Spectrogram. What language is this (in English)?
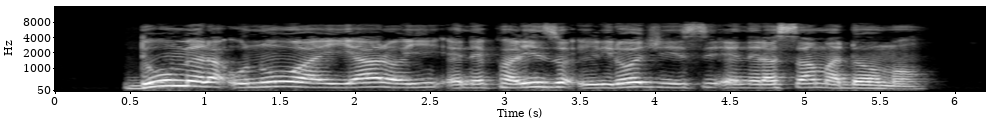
Esperanto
